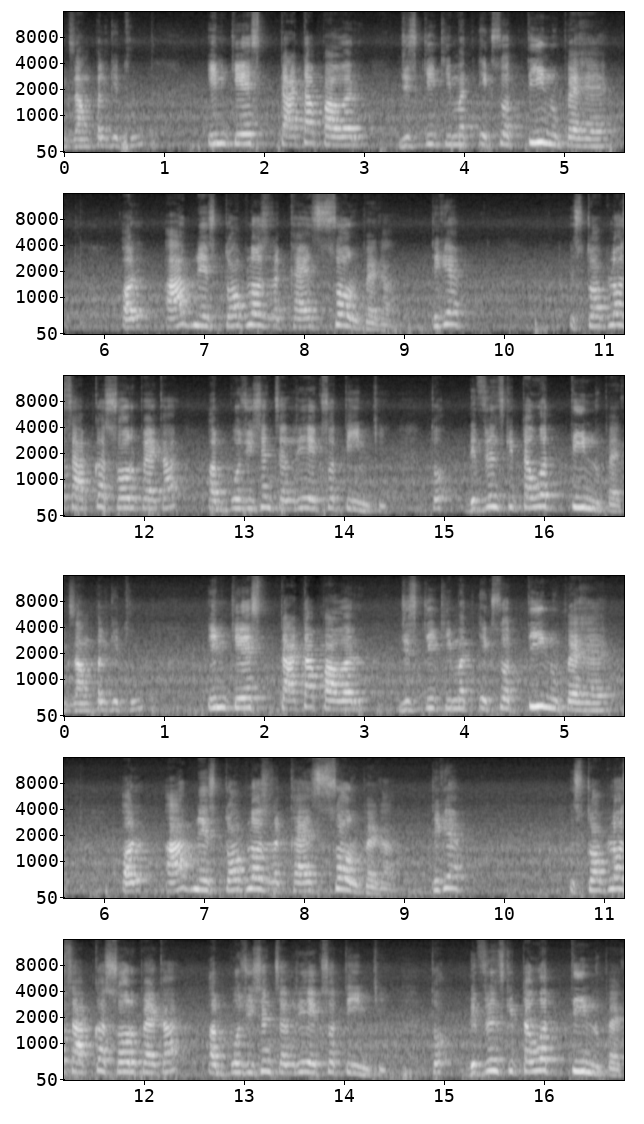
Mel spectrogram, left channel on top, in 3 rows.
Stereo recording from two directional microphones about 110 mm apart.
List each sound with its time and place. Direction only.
0.0 s speech: 50° left (ahead or behind)
1.5 s speech: 50° left (ahead or behind)
10.7 s speech: 55° left (ahead or behind)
